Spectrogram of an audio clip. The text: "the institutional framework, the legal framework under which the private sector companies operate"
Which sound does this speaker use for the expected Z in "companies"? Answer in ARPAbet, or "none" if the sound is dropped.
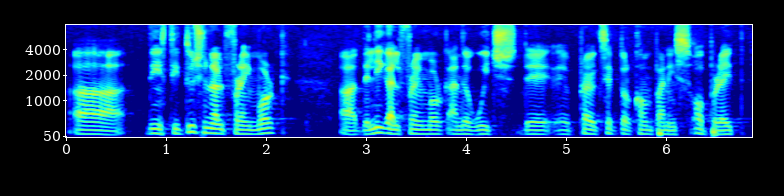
S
